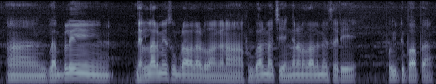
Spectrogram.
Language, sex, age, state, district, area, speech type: Tamil, male, 18-30, Tamil Nadu, Kallakurichi, urban, spontaneous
